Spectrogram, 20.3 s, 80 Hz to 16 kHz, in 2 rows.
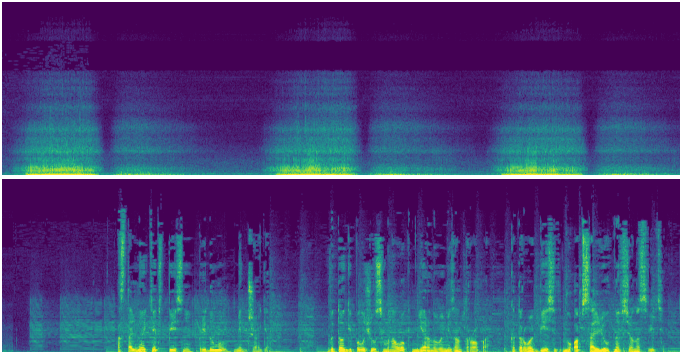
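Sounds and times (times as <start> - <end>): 
breathy exhale: 0.0 - 3.3, 3.9 - 10.4
loud rasping snoring: 0.1 - 2.9, 3.9 - 10.4
speech: 12.0 - 14.4, 15.0 - 20.3.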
